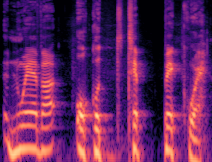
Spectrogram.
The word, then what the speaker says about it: Nueva Ocotepeque: 16 juli, dagen efter, så sker liksom det enda större slaget när El Salvador som är når samhället Nueva Ocotepeque.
